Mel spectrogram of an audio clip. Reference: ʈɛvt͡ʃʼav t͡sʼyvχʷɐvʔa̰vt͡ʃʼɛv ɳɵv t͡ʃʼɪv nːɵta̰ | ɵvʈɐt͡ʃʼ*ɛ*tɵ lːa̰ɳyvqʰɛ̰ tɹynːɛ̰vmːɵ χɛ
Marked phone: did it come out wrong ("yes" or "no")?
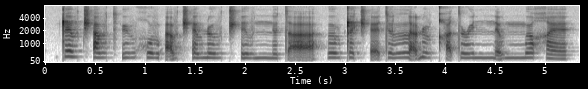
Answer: yes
